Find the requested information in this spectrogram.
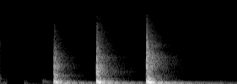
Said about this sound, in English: But she had no sooner shut the outer door behind her than the knock was repeated.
